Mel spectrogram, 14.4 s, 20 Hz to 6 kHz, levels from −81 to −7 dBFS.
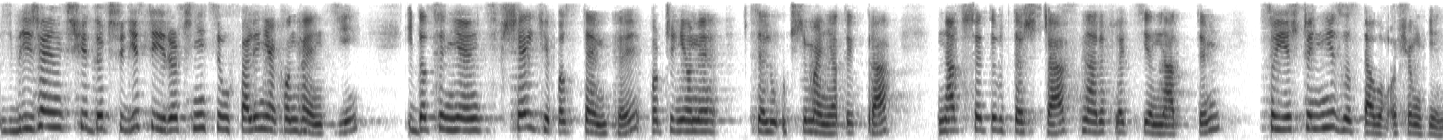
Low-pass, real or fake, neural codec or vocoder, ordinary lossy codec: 5.4 kHz; fake; autoencoder, 48 kHz, 32 numbers a frame, DAC-VAE, trained on Japanese speech; AAC, 24 kbps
